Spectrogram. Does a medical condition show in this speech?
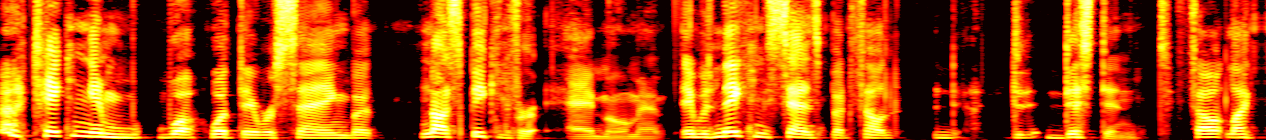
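Yes: stutter; stutter since early childhood, not expected to go away; ongoing, stutters a lot, somewhat quieter, stuttered at recent meeting; blocks where words could not leave mouth, awkward silences reading aloud, over-analysis of speech grew with age; here repeated sounds.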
